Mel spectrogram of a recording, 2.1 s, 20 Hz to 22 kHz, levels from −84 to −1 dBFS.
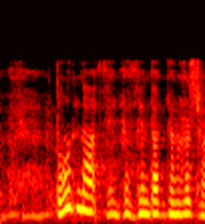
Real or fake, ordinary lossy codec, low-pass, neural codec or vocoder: fake; none; 7.2 kHz; autoencoder, 22.05 kHz, a latent of 192 numbers a frame, VITS, trained on one speaker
